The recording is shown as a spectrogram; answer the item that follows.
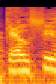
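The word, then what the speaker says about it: Kelce: Escoltàvem Taylor Swift, la parella de l'amic Kelsey, que hem de pronunciar Kelsey, o Kelsey. Perquè vaig veure fins i tot que en el podcast que tenen amb el seu germà feien conya de veure com havien de pronunciar el seu cognom, i amb el seu pare per allà al mig també, i crec que al final van acabar coincidint que Kelsey seria una bona pronúncia.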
